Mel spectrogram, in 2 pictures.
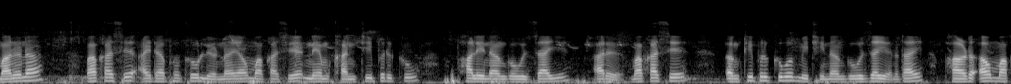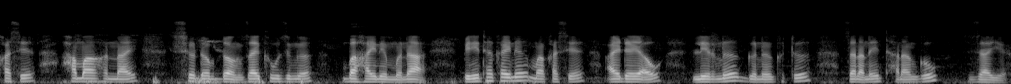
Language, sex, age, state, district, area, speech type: Bodo, male, 18-30, Assam, Baksa, rural, spontaneous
